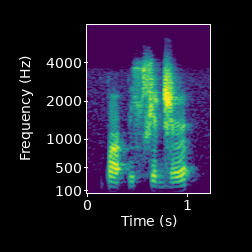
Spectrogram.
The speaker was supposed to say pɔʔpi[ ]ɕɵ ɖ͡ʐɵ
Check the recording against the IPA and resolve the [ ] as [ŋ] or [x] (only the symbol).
x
